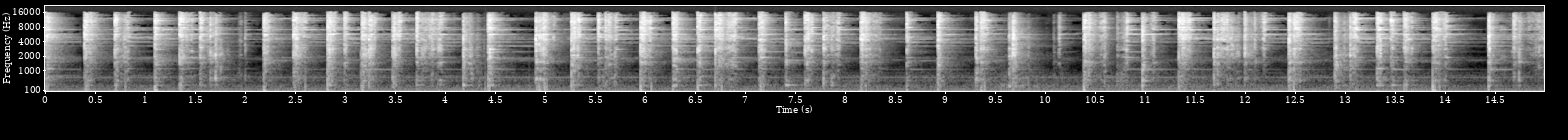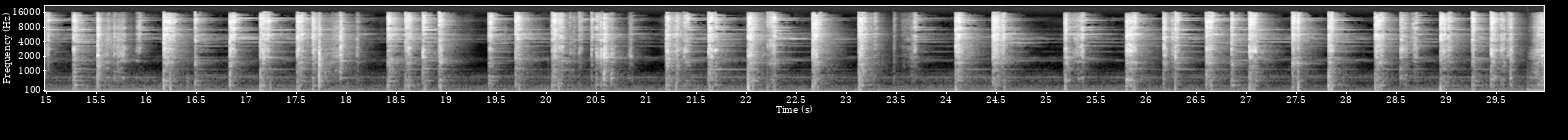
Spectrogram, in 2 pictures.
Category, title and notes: Sound effects > Objects / House appliances
WEAPSwrd-Samsung Galaxy Smartphone, CU Swords Fighting Nicholas Judy TDC
Phone-recording, knife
